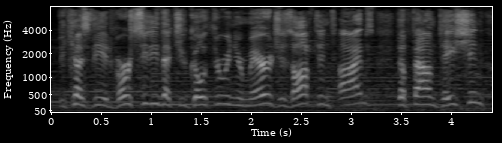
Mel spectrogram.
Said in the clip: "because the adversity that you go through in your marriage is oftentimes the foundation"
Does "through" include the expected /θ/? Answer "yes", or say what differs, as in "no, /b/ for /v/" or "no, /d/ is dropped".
yes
